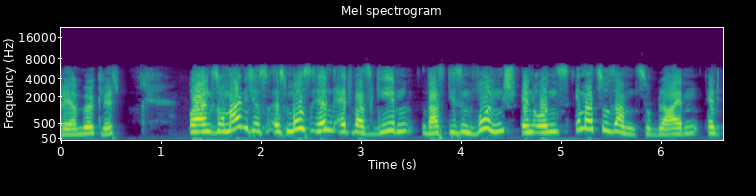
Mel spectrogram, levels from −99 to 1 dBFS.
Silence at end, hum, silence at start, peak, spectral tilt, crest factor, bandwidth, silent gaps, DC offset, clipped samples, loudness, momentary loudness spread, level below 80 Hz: 0.05 s; none; 0 s; -2 dBFS; -4 dB/octave; 14 dB; 6.6 kHz; none; under 0.1%; under 0.1%; -15 LUFS; 9 LU; -50 dBFS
